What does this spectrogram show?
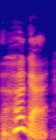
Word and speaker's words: hygge: is for togetherness or Hugga and Huga is spelled h-y-g-g-e and I would have had no idea how to pronounce it but it tells you how in the book Thank you so hyga this is a little bit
